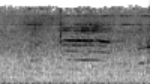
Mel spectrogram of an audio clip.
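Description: A pause in a man's talk: faint steady hum and hiss of the recording, with a brief faint high-pitched call a little under a second in.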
